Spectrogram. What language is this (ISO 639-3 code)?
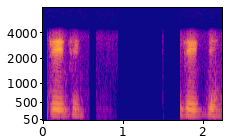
snd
